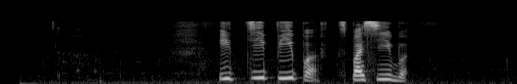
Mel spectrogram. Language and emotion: Russian, positive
